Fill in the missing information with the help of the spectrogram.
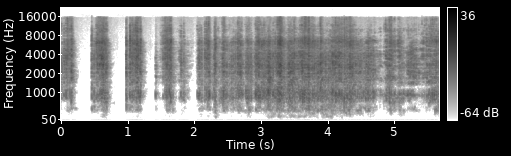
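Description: Fingertips and short nails tap and scratch the pink-iridescent plastic cover of a medium-sized notebook, which is held upright and embossed with raised dots. A few short, separate scraping bursts with quiet gaps come first. They then give way to steady, bright, dry scratching that carries on to the end.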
